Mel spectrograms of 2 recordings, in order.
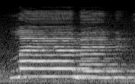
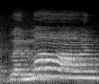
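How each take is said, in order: First: The first syllable is held longer and stressed. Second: The second syllable is held longer and stressed. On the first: The speaker calls it right. "You'd say" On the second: The speaker calls it wrong. "You wouldn't say, ... That'd be weird"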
